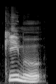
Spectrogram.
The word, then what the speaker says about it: QEMU: very slow there's another open source solution called Kimu yes that's how I pronounce it is a type 1 hypervisor meaning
